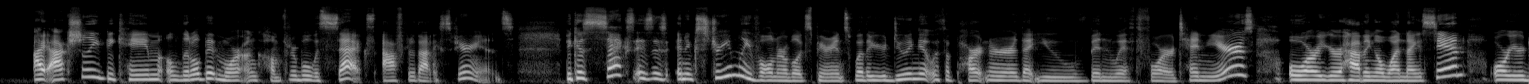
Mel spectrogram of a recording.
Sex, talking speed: female, 170 wpm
